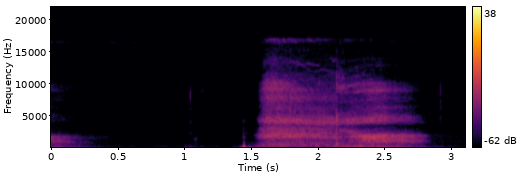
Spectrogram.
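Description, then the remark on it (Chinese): A single long, breathy exhale very close to the mic, soft and airy, lasting over a second after a small click, with quiet stillness around it and no talking. “我们之间的距离竟然是如此的近，近到我都能够听到你的呼吸声啊！”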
